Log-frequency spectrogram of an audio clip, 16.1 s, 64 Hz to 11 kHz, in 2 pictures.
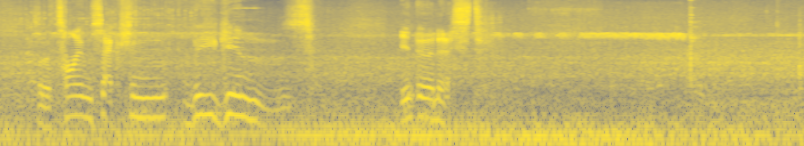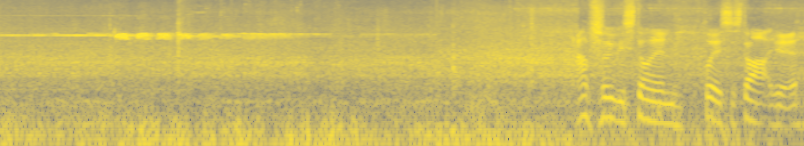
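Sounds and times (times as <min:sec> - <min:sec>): wind buffeting microphone: 0:02.9 - 0:15.4.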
